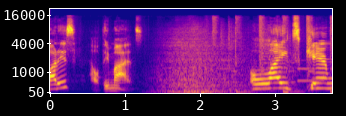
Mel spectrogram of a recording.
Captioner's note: air whooshing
